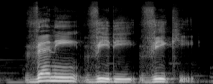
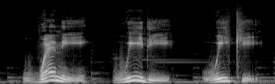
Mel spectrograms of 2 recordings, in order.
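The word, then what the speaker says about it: Veni, vidi, vici: we should actually say wenny weedy Wiki the letter V in classical Latin was pronounced like a w we can see the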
